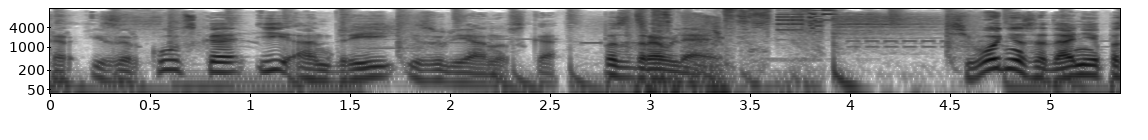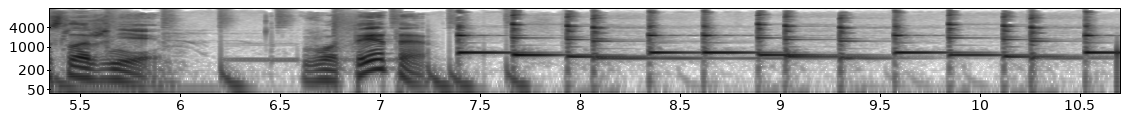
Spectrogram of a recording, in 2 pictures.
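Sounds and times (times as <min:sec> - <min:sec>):
speech: 0:00.0 - 0:03.6, 0:04.6 - 0:06.0, 0:06.6 - 0:07.4
app incoming call ringtone with bright electronic bell-like melody: 0:03.8 - 0:04.9, 0:07.4 - 0:10.6.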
